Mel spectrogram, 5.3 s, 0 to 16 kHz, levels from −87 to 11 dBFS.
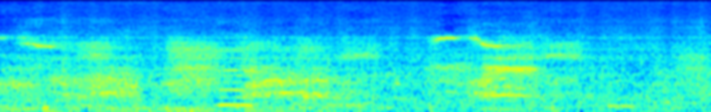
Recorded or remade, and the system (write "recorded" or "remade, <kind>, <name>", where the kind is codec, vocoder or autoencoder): remade, autoencoder, DAC-VAE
